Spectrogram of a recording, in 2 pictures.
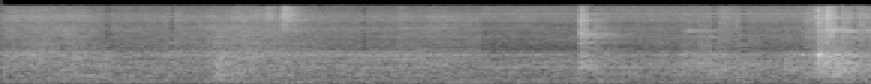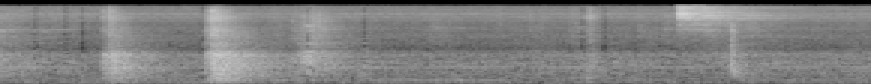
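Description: Steady factory-floor hum with a handful of sharp clacks and knocks as parts are handled at an assembly jig. The knocks cluster between about four and six seconds in, the loudest around the middle, and there is one more near the end.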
